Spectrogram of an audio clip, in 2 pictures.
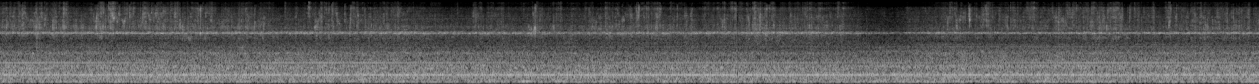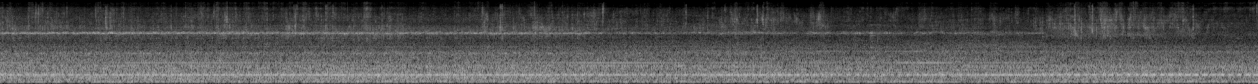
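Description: Metal lathe turning a skid steer part with coolant running, a steady continuous whir with high-pitched tonal ringing throughout, alone with no talking.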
